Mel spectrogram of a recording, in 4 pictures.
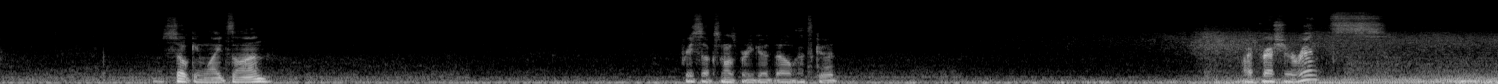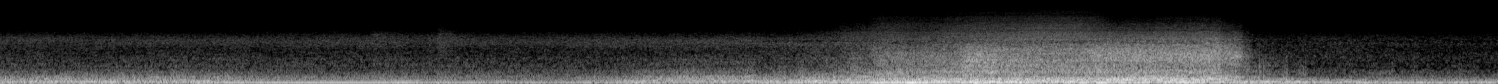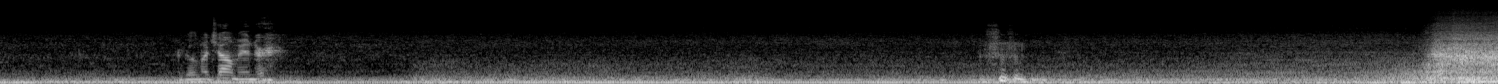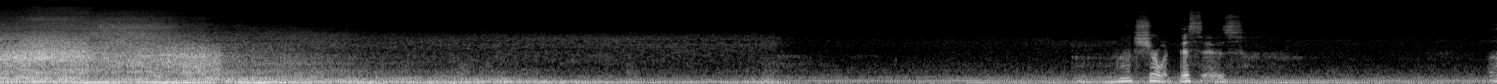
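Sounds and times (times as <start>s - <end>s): muffled low rumble inside truck cab: 0.0s - 59.9s
steady low hum: 0.0s - 59.9s.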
